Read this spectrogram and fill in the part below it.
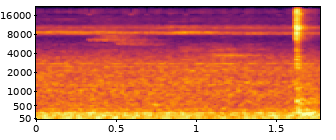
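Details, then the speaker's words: Maruti Suzuki Omni MPFI with cranking/no-start trouble, fuel pump refitted in tank; at ignition-on a sharp relay click over faint steady pump hum; normal fuel pump priming, engine then starts. "On ചെയ്യുമ്പോൾ തന്നെ ആ relay അടിക്കുന്ന sound നമുക്ക് കേൾക്കാം ആ പമ്പിന്റെ മൂളിച്ചെ നമുക്ക് correct ആയിട്ട് കേൾക്കാനായിട്ട് സാധിക്കും"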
